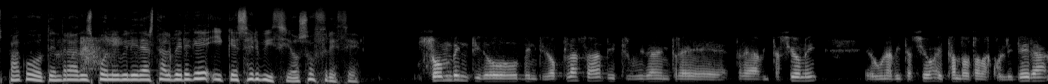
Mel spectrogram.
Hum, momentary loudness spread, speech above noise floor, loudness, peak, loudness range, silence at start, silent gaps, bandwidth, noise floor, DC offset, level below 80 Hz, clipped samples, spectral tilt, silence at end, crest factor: none; 12 LU; 40 dB; -29 LUFS; -10 dBFS; 8 LU; 0.1 s; none; 15 kHz; -68 dBFS; under 0.1%; -70 dBFS; under 0.1%; -5.5 dB/octave; 0 s; 18 dB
